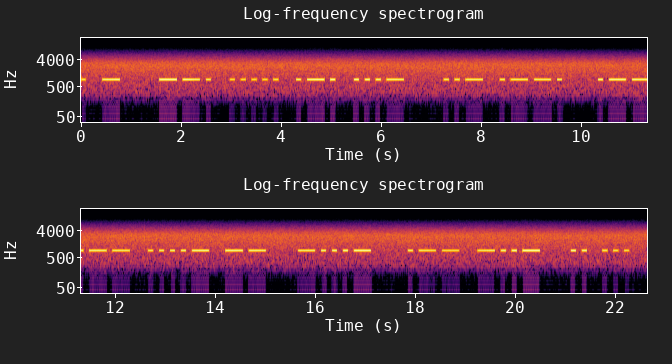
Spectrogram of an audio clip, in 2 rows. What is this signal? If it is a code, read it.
Morse code, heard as a keyed tone, hand-sent with a paddle, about 11 wpm, 890 Hz, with radio static. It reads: … G5RV UP 14M <BT> WX IS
